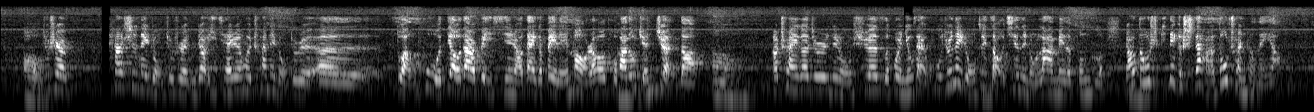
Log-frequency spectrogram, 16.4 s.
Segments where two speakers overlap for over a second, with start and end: none

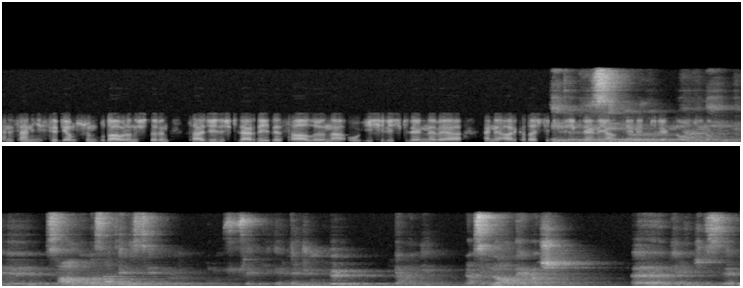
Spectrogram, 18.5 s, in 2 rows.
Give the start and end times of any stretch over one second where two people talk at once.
6.8-8.9

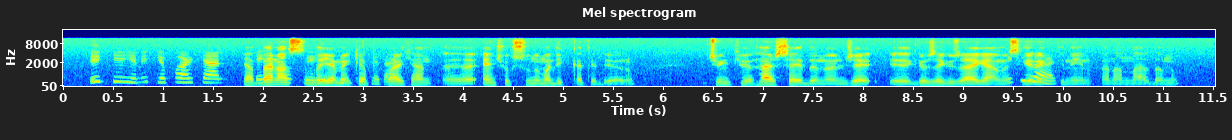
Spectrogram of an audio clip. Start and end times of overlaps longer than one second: 1.9-3.6

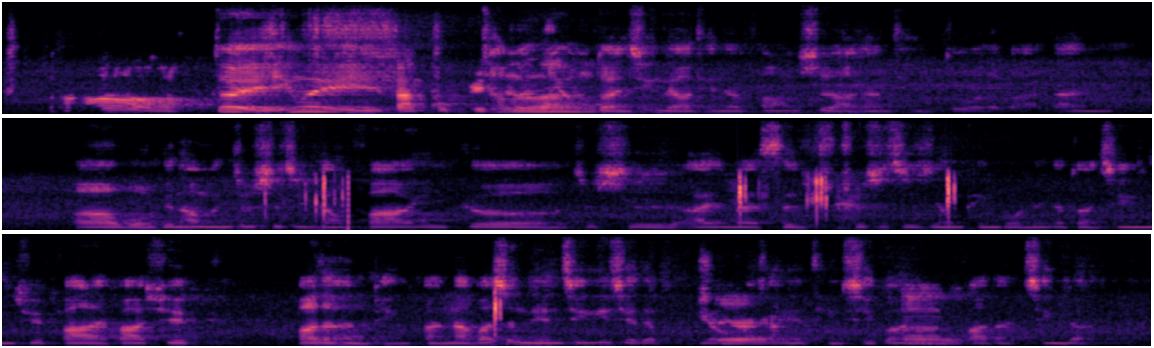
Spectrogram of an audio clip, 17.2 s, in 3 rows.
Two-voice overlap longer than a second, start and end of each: none

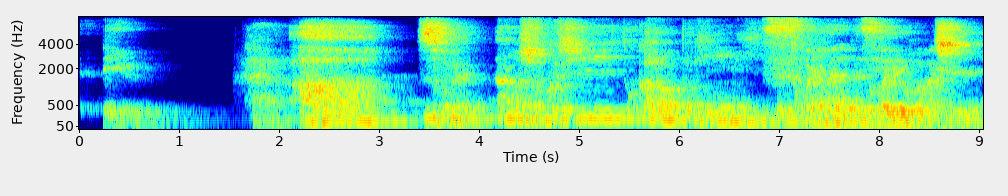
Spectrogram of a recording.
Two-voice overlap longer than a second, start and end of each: 7.0-8.3

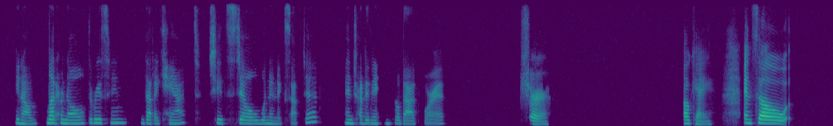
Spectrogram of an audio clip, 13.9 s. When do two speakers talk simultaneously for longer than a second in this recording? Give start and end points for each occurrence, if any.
none

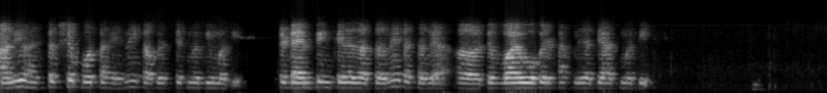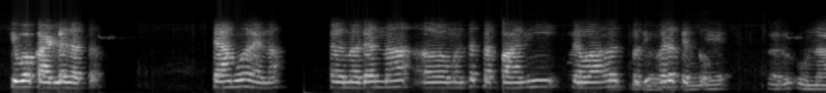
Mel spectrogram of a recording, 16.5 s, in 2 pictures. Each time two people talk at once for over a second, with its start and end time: 14.0-15.3

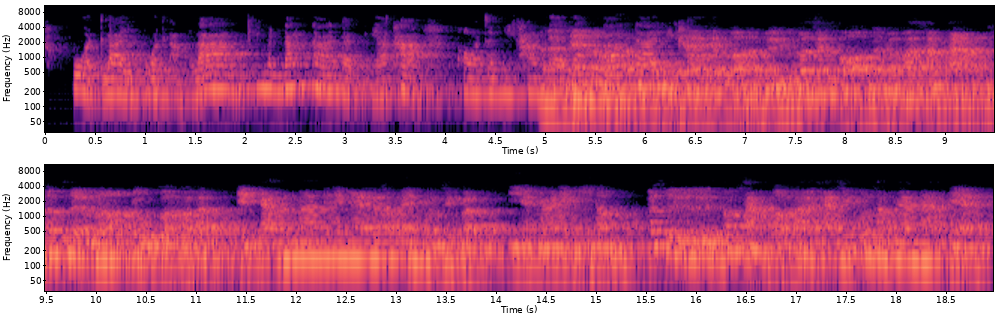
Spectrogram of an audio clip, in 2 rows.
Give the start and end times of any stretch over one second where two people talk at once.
4.9-6.6

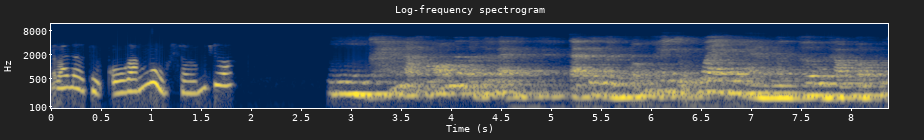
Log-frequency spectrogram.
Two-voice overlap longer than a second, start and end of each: none

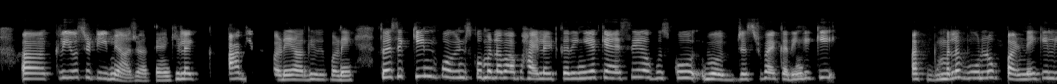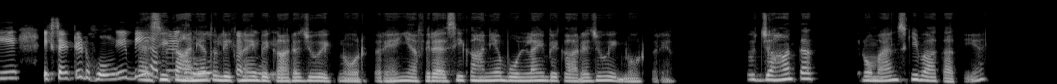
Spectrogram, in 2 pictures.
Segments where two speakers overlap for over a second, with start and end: 12.0-13.4

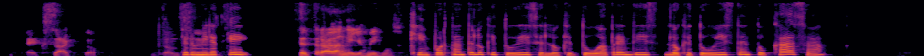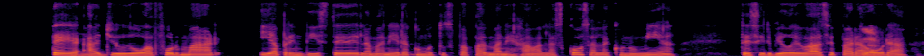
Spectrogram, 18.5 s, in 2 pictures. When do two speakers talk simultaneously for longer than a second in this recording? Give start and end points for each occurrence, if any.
none

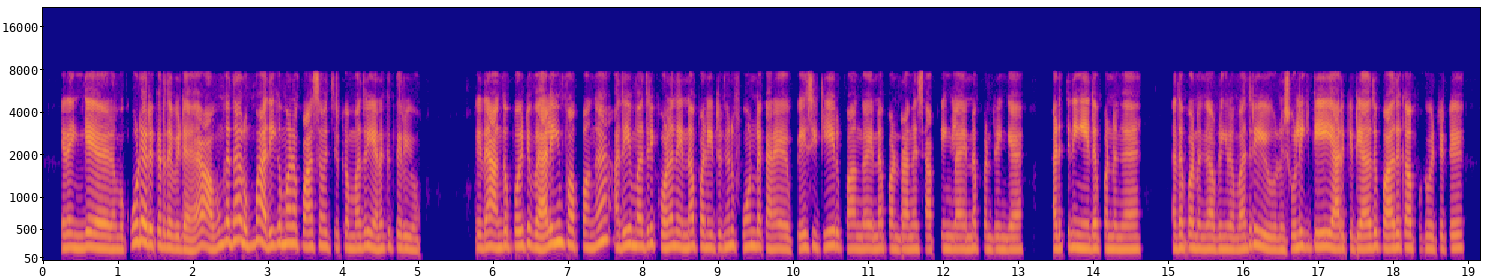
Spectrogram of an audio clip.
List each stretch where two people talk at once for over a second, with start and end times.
none

